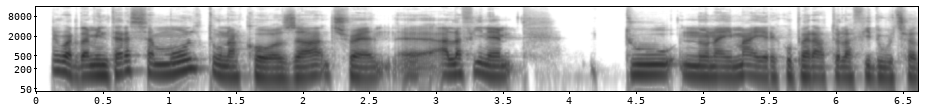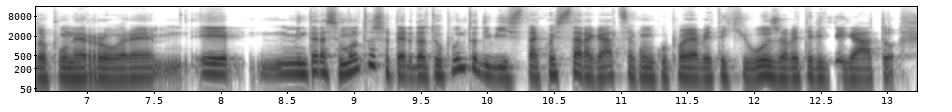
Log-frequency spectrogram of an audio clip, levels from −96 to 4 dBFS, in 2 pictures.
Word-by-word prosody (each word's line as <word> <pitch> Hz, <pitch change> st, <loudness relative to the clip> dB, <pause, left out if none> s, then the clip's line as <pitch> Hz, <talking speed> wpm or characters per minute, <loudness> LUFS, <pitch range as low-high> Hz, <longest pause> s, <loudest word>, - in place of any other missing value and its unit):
Guarda, 135 Hz, -8 st, +4 dB
mi 130 Hz, -, +4 dB
interessa 145 Hz, +6 st, +2 dB
molto 160 Hz, +7 st, +2 dB
una 120 Hz, -3 st, +2 dB
cosa, 115 Hz, +2 st, +2 dB
cioè, 115 Hz, -3 st, +2 dB
mhmm, -, -, -7 dB
uhm, -, -, -4 dB
alla 140 Hz, +1 st, +3 dB
fine 135 Hz, -4 st, +1 dB, 0.8 s
tu 135 Hz, 0 st, +1 dB
non 125 Hz, -2 st, +1 dB
hai 120 Hz, -1 st, +2 dB
mai 120 Hz, -2 st, +1 dB
recuperato 115 Hz, 0 st, -1 dB
la 115 Hz, -, +1 dB
fiducia 110 Hz, -2 st, -3 dB
dopo 105 Hz, 0 st, -2 dB
un 105 Hz, -1 st, +1 dB
errore, 110 Hz, 0 st, 0 dB
mhmm, -, -, -9 dB
e 140 Hz, -1 st, +1 dB
m 145 Hz, -, -6 dB
mi 145 Hz, -, +1 dB
interessa 145 Hz, -2 st, +1 dB
molto 190 Hz, -, +1 dB
sapere 120 Hz, -, -1 dB
dal 120 Hz, 0 st, +1 dB
tuo 130 Hz, -, -1 dB
punto 205 Hz, -, 0 dB
di 130 Hz, -, -3 dB
vista, 110 Hz, 0 st, -2 dB
questa 135 Hz, +2 st, -1 dB
ragazza 120 Hz, 0 st, -1 dB
con 110 Hz, -1 st, -3 dB
cui 105 Hz, -, -5 dB
poi 110 Hz, 0 st, +1 dB
avete 105 Hz, +2 st, -1 dB
chiuso, 110 Hz, +1 st, -1 dB
avete 110 Hz, +2 st, -2 dB
litigato, 105 Hz, -1 st, -3 dB
120 Hz, 190 wpm, -22 LUFS, 110-135 Hz, 0.8 s, Guarda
